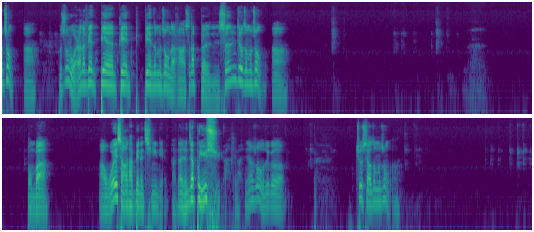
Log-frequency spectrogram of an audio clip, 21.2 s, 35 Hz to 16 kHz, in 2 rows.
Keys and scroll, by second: 0.7 alt+s, 1.0 alt+s, 1.5 3, 1.6 space, 2.0 alt+s, 2.3 space, 3.4 space, 4.2 space, 6.5 space, 7.8 alt+s, 8.6 space, 10.8 c, 12.7 c, 13.9 c, 14.6 space, 15.1 space, 16.0 ctrl+z, 16.9 b, 16.9 p, 18.6 space, 18.8 ctrl+z, 20.3 c, 20.7 x, 20.9 c.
